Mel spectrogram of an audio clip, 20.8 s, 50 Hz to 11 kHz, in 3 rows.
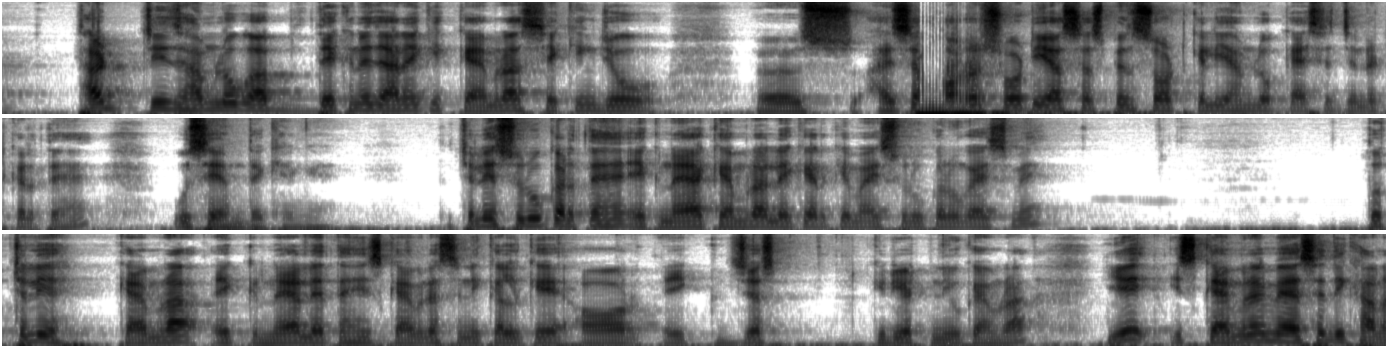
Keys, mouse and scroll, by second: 11.6-12.7 middle drag, 12.7-13.1 scroll down 2, 13.1 shift+middle click, 14.1 scroll up 1, 14.3 shift+middle click, 15.1 scroll up 1, 15.3 shift+middle click, 15.7-16.2 scroll up 6, 16.2 shift+middle click, 16.7-17.3 scroll down 7, 17.3 shift+middle click, 18.1 scroll up 1, 18.3 shift+middle click, 18.6-19.2 scroll down 5, 19.2-20.7 middle drag.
